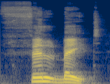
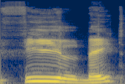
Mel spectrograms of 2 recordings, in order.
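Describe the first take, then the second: First: The vowel in the first word is cut short. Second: The vowel in the first word is held long. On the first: The speaker calls it right. "I said fil bait. I dropped the ya" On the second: The speaker calls it wrong. "I didn't say fil bait"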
